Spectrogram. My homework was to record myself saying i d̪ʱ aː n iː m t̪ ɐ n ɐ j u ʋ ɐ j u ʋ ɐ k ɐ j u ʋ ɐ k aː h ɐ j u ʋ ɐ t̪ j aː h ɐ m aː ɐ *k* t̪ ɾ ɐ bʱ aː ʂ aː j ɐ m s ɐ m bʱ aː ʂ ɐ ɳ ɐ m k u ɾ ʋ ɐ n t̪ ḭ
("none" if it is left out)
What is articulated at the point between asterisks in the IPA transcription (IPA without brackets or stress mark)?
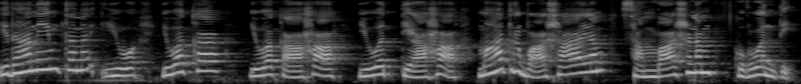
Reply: none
